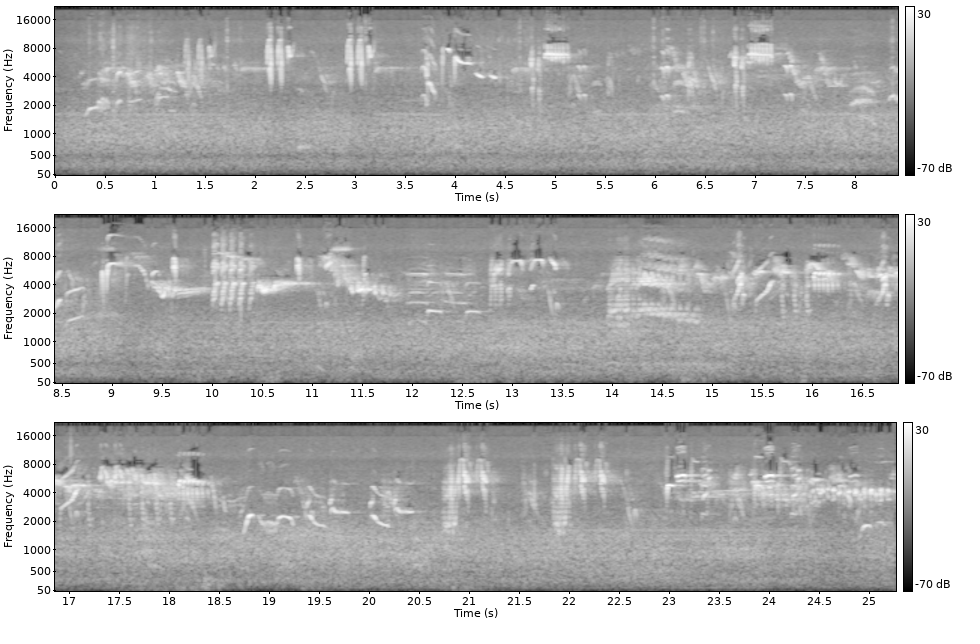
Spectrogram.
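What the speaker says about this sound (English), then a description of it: "I met a very chatty blackbird" A blackbird singing beside a British canal, its chirps, warbles and whistled phrases bursting out repeatedly over a constant soft outdoor hiss, fairly close and clear with no voices.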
